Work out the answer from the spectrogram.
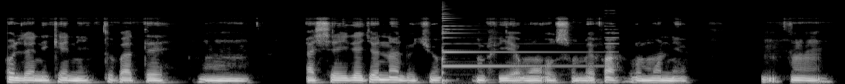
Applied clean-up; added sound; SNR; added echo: none; Harp; 11 dB; none.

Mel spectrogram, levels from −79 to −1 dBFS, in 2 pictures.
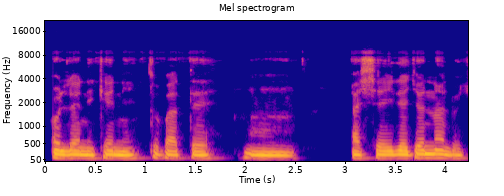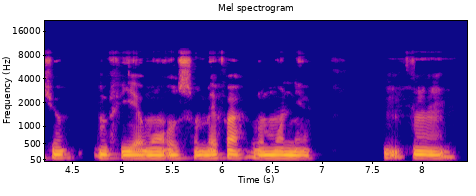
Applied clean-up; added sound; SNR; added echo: none; none; none; none.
